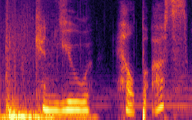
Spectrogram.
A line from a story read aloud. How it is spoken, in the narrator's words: He asked through gritted teeth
